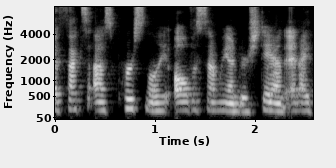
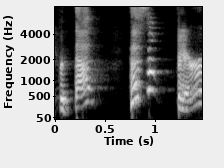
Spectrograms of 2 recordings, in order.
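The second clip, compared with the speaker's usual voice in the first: indignant; 9 semitones higher, 4 dB louder than usual. Retold or imitated. Guy suddenly objecting.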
